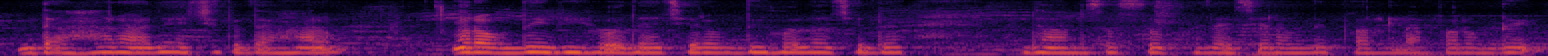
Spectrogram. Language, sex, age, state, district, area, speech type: Maithili, female, 18-30, Bihar, Sitamarhi, rural, spontaneous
